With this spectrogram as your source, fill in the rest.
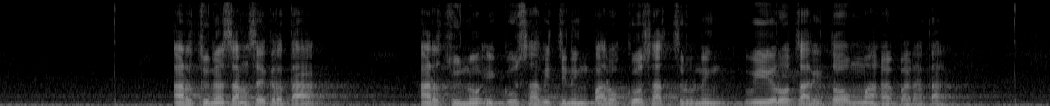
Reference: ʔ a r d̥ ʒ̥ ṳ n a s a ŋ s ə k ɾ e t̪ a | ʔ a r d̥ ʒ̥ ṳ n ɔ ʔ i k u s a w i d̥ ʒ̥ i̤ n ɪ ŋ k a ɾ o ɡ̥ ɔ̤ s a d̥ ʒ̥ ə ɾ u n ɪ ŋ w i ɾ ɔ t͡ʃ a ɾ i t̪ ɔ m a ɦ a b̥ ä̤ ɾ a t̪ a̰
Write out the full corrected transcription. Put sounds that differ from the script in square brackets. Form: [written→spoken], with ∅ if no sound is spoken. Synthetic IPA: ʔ a r d̥ ʒ̥ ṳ n a s a ŋ s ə k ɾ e t̪ a | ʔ a r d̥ ʒ̥ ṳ n ɔ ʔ i k u s a w i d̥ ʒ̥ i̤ n ɪ ŋ [k→p] a ɾ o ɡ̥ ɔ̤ s a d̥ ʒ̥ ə ɾ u n ɪ ŋ w i ɾ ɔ t͡ʃ a ɾ i t̪ ɔ m a ɦ a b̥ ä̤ ɾ a t̪ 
